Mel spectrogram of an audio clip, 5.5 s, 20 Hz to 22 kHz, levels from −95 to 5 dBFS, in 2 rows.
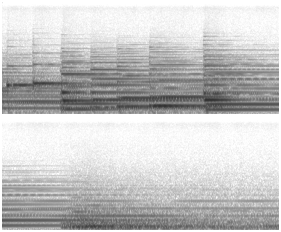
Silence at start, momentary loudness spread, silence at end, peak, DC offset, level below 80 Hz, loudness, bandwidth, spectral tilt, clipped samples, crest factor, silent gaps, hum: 0 s; 19 LU; 0 s; -8 dBFS; under 0.1%; -58 dBFS; -24 LUFS; 6.6 kHz; -8.5 dB/octave; under 0.1%; 16 dB; none; none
